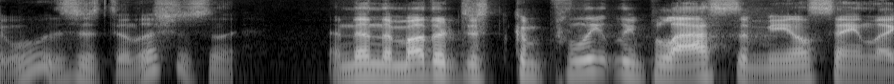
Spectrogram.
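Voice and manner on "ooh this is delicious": approving, praising tone. Retelling the father-in-law tasting the cooked food: imitating the father-in-law praising food. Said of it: "the father-in-law takes it, and he's going like".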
